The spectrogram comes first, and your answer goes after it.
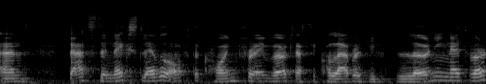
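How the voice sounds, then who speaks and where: A man with a Swiss accent, bright and sharp in tone, at a moderate pace with ordinary pitch variation. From Switzerland. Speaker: researcher. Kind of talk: conference talk.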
